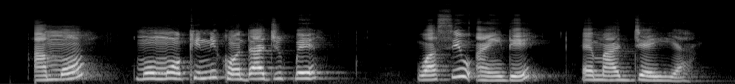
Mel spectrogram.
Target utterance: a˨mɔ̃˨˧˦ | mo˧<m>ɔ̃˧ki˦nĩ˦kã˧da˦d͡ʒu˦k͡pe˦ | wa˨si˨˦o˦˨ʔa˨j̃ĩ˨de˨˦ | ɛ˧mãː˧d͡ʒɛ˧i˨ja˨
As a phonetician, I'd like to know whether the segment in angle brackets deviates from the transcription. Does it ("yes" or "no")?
no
